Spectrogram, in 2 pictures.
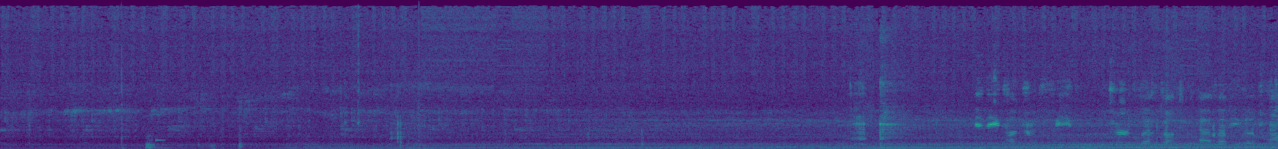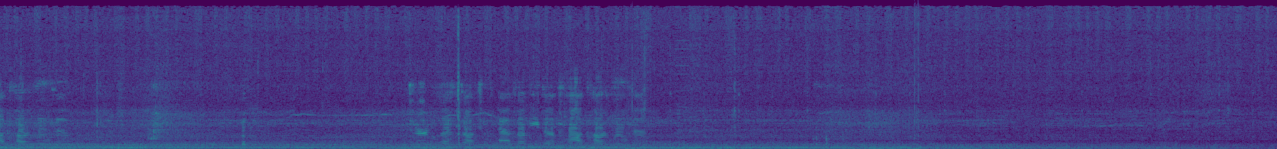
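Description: A Honda car heard from inside the cabin pulling away: the engine note climbs over several seconds, then settles into a steady low engine and road rumble at cruising speed that eases off near the end. A single knock comes about a second and a half in.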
